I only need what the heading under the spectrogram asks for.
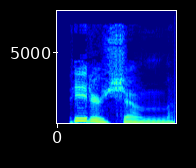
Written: petersham

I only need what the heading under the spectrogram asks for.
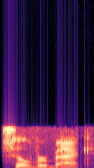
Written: silverback

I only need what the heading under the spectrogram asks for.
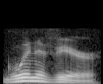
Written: Guinevere

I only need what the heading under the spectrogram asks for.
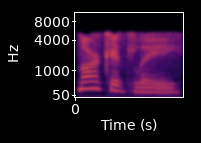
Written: markedly

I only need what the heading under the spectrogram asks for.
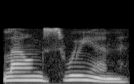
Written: Long Xuyen

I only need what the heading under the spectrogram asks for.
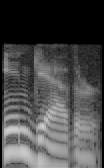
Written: ingather

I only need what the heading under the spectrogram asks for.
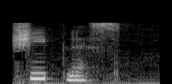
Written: cheapness

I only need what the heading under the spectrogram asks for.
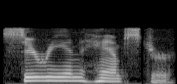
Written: Syrian hamster

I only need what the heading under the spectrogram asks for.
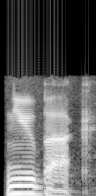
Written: nubuck

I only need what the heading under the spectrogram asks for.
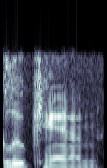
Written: glucan

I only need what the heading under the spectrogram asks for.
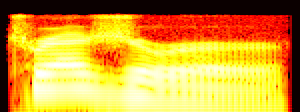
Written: treasurer

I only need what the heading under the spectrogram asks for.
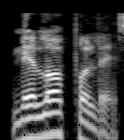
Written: Nilopolis

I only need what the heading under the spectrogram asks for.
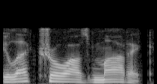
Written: electroosmotic

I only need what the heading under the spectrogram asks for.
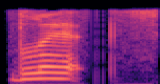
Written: blitz

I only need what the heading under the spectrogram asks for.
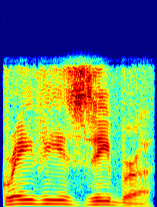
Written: Grevy's zebra

